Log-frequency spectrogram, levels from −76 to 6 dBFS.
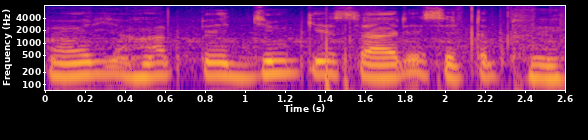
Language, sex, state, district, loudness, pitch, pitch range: Hindi, male, Uttar Pradesh, Lucknow, -17 LUFS, 165 Hz, 155-180 Hz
